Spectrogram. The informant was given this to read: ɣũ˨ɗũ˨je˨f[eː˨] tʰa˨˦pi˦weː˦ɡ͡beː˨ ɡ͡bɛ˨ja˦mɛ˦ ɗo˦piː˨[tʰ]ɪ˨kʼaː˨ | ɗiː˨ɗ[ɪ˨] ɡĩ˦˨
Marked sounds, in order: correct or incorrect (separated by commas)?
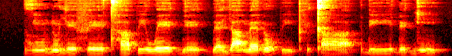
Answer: correct, incorrect, correct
